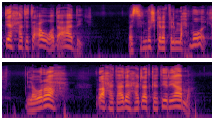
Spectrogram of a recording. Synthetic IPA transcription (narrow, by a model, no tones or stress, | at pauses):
t̪iːat̪ɪt̪ʕa̰wːa̰d̪ˤʕa̰ːd̪ḭ | b̥asːɪlmʊʃkɪlæfilmaħmuːllæwɾˤɑːħɾˤɑ̰ːħat̪ʕaleːhħaːd͡ʒæːt̪kɪt̪iːɾjæːmæ̰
